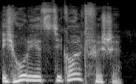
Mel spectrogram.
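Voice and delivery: put-on high eager child voice; a little boy calling out keenly. A narrator's reading. Little boy calling to his family, high and eager. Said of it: "rief Stefan".

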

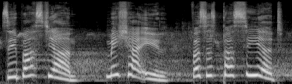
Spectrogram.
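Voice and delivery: screaming into the cave. A narrator's reading. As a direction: yell down into the hole for your friends. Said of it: "schrie er in die Höhle hinein".

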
